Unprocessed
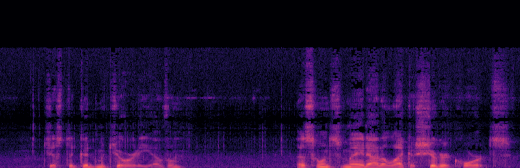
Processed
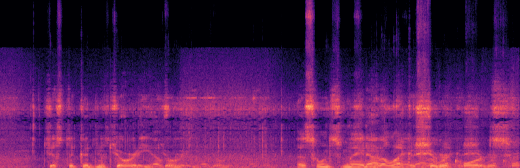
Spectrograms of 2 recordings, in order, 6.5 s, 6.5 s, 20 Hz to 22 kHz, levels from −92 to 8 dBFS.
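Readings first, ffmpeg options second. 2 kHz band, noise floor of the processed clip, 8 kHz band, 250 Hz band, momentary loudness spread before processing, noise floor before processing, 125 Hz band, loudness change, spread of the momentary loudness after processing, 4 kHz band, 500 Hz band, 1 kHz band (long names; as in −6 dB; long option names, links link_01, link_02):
+13.0 dB, −39 dBFS, +26.0 dB, +12.0 dB, 13 LU, −62 dBFS, +13.0 dB, +13.0 dB, 14 LU, +15.5 dB, +11.5 dB, +12.5 dB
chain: -filter_complex "[0:a]acontrast=63,alimiter=limit=-17.5dB:level=0:latency=1:release=18,areverse,acompressor=mode=upward:threshold=-30dB:ratio=2.5,areverse,lowpass=frequency=7700:width_type=q:width=7.2,asoftclip=type=tanh:threshold=-16dB,asplit=2[link_01][link_02];[link_02]adelay=17,volume=-13dB[link_03];[link_01][link_03]amix=inputs=2:normalize=0,asplit=2[link_04][link_05];[link_05]adelay=601,lowpass=frequency=2600:poles=1,volume=-7dB,asplit=2[link_06][link_07];[link_07]adelay=601,lowpass=frequency=2600:poles=1,volume=0.38,asplit=2[link_08][link_09];[link_09]adelay=601,lowpass=frequency=2600:poles=1,volume=0.38,asplit=2[link_10][link_11];[link_11]adelay=601,lowpass=frequency=2600:poles=1,volume=0.38[link_12];[link_06][link_08][link_10][link_12]amix=inputs=4:normalize=0[link_13];[link_04][link_13]amix=inputs=2:normalize=0,volume=8dB"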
